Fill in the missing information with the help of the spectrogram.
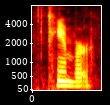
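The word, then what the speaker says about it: timbre: finished with this week tamber spelled timre pronounced tamber so go ahead put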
